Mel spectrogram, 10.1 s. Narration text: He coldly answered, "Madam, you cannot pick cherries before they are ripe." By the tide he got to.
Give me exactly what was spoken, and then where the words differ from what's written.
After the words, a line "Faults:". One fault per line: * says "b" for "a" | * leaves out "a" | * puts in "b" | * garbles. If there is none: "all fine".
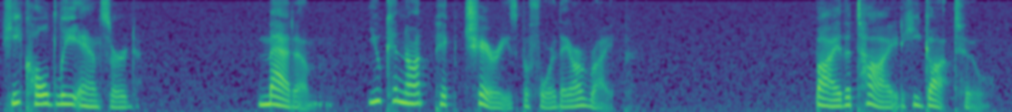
He coldly answered, "Madam, you cannot pick cherries before they are ripe." By the tide he got to.
Faults:
all fine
